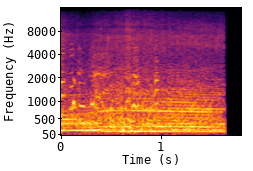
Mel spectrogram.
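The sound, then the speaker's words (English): A motorboat engine drones steadily and loudly with a low, humming pitch, running without pause for under two seconds before cutting off abruptly. “There's a problem if you drink and drive a boat.”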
